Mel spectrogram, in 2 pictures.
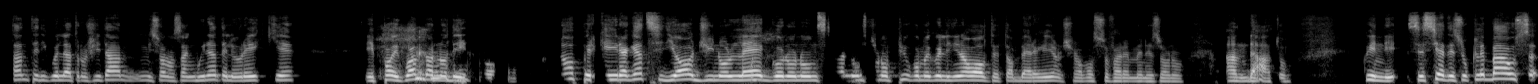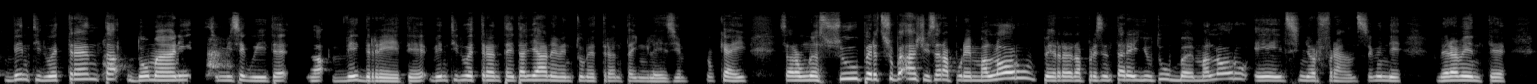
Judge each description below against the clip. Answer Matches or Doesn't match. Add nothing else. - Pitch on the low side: Doesn't match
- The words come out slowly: Doesn't match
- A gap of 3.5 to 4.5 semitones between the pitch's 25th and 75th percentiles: Doesn't match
